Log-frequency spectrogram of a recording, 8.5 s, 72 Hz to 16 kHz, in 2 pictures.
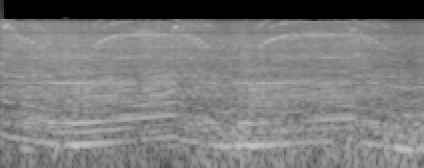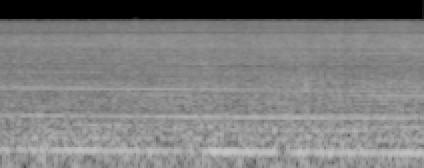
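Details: Subaru Impreza GC8 nearing 150,000 km; thin high whine rises and falls as boost builds over engine note; turbo noise, owner feels turbo is due for replacement.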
